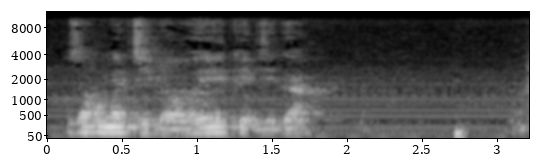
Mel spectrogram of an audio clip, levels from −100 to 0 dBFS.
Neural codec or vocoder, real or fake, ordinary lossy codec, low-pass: none; real; AAC, 48 kbps; 9.9 kHz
